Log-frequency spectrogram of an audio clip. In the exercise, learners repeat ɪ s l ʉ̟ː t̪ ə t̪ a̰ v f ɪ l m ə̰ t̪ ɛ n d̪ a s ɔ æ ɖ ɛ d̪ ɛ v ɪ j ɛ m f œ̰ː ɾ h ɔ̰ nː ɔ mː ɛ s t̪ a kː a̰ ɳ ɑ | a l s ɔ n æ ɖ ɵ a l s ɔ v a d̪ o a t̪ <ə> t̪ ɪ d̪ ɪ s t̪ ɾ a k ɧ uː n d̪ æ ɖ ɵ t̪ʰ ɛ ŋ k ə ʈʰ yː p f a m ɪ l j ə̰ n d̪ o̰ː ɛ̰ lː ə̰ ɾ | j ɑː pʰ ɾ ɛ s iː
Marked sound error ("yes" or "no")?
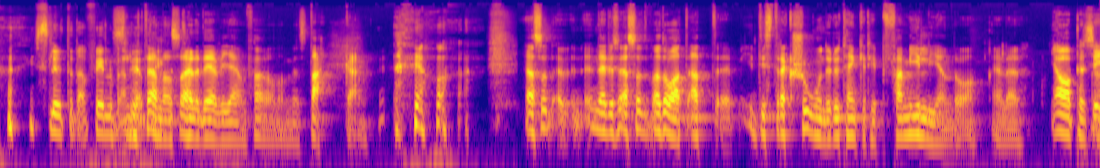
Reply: yes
